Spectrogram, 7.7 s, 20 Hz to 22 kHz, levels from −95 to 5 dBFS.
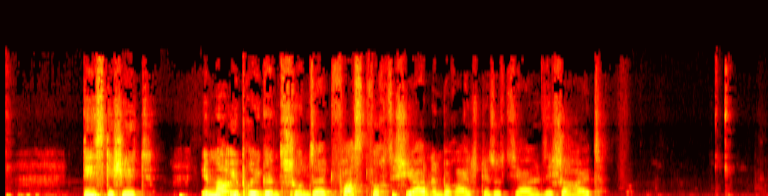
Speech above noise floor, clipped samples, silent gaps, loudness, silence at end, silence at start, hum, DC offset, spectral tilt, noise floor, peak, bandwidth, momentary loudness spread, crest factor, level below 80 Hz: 52 dB; under 0.1%; none; -16 LUFS; 1.65 s; 0.05 s; none; under 0.1%; -3.5 dB/octave; -68 dBFS; -2 dBFS; 16.5 kHz; 17 LU; 16 dB; -48 dBFS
